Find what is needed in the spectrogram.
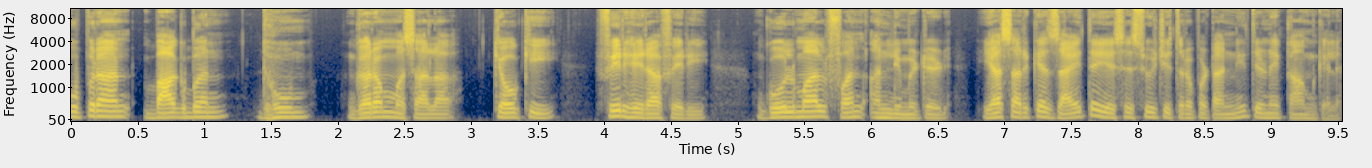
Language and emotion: Goan Konkani, neutral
